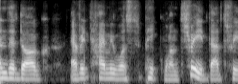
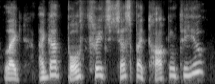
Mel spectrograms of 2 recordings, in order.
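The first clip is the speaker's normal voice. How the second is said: a hint of a higher, amazed dog voice; 7 semitones higher than usual. Dog surprised it got both treats, lightly higher amazed voice. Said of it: "And the dog is like".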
